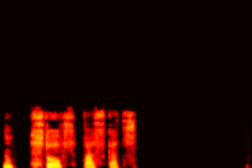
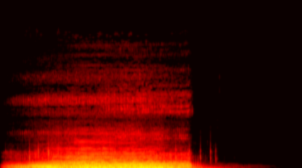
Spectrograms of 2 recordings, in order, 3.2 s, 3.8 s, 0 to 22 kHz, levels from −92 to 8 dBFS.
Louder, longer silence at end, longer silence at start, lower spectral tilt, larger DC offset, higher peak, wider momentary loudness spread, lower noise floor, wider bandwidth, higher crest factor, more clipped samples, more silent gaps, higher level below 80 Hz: about the same, -21 LUFS vs -23 LUFS; first, 1.45 s vs 1.25 s; about the same, 0.05 s vs 0.05 s; second, -3 dB/octave vs -9 dB/octave; neither; first, -2 dBFS vs -10 dBFS; first, 14 LU vs 10 LU; first, under -90 dBFS vs -80 dBFS; second, 8.2 kHz vs 12.5 kHz; first, 22 dB vs 14 dB; neither; first, 0.21-0.37 s, 0.96-1.03 s vs none; second, -68 dBFS vs -34 dBFS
